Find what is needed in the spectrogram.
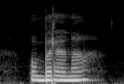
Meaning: defense
- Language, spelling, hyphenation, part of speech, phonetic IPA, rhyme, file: Czech, obrana, obra‧na, noun, [ˈobrana], -ana, Cs-obrana.ogg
